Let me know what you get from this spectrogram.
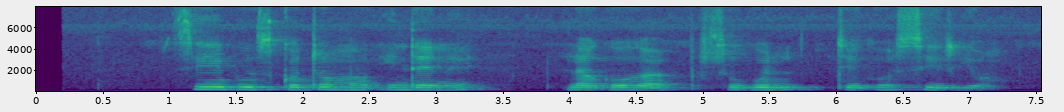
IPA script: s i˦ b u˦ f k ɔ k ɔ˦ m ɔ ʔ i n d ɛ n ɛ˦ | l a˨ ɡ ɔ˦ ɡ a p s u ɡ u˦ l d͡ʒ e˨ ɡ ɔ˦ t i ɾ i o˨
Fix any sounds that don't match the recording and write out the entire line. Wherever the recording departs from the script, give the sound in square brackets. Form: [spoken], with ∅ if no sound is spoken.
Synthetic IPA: s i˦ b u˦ [s] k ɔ [t] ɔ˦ m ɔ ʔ i n d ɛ n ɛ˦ | l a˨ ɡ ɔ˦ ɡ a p s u ɡ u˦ l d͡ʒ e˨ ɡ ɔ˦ [s] i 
